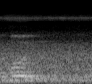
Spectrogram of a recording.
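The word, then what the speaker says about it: قل: সূরাটা সবচেয়ে বেশি পড়ি সূরা ইখলাস, বলতে হবে কুল, অর্থ হবে বলুন, আল্লাহু আহাদ, অর্থ হবে হে নবী আপনি বলুন আল্লাহ এক। কিন্তু আমরা এখানে কুল বলতে চাই না, অনেকে জানি না, আমরা সোজাসুজি কুল বলি।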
